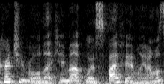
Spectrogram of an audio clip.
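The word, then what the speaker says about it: Spy × Family: my favorite manga is spy family with like a little like hunter hunter x between spa and family i've never understood why you're not supposed to pronounce the x but okay um but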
